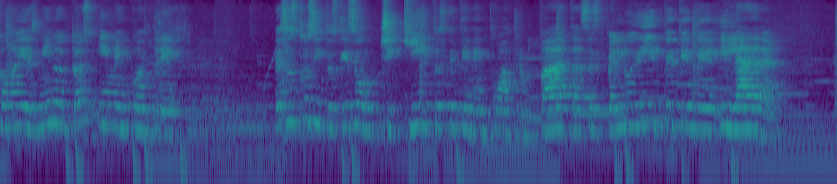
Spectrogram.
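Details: Acted demonstration of anomic aphasia with circumlocution: the speaker describes an object's features in place of the name she cannot retrieve.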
